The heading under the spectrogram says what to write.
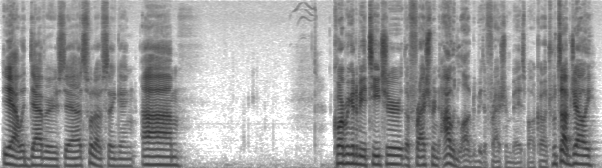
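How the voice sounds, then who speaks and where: A young man with a New England accent and a hoarse voice at a middle pitch. He hosts a loose live-stream sports chat, thinking aloud, rambling and chuckling as he answers his viewers. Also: moderate pace, a bit bright. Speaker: sports podcast host.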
